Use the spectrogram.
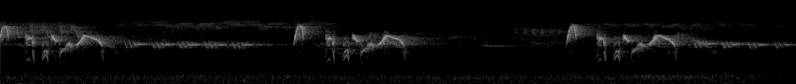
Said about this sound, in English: the white-eyed vireo, or flycatcher, deserves particular mention. The song of this bird is not particularly sweet and soft. On the contrary, it's a little hard and shrill, like that of the indigo bird or oriole.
